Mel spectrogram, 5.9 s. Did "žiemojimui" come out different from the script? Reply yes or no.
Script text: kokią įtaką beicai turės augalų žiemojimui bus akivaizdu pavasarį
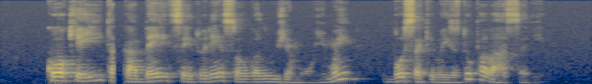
no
